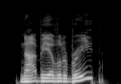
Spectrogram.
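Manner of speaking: plain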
